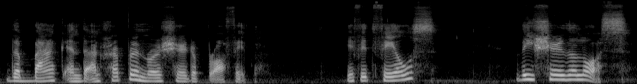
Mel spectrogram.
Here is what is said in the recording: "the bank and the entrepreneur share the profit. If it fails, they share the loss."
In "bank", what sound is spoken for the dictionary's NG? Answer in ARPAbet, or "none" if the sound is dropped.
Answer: NG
